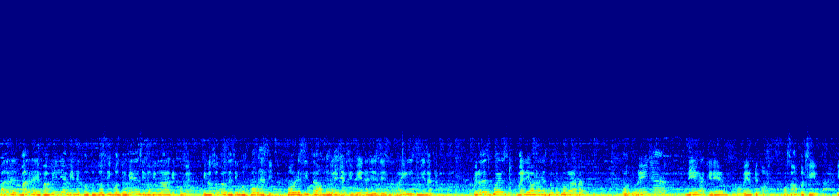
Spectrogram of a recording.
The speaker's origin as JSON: {"language": "Spanish", "country": "Mexico", "said": "nosotros también como mexicanos muchas veces despreciamos también esa cuestión de los frijoles"}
